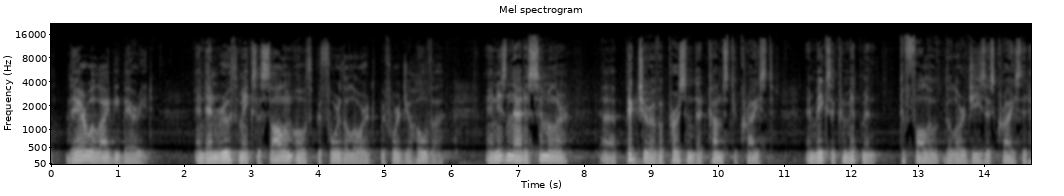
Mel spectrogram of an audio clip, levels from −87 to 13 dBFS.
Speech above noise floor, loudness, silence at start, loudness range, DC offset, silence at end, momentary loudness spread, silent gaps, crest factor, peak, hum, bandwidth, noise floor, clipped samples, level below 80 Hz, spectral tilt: 33 dB; -26 LUFS; 0 s; 4 LU; under 0.1%; 0 s; 14 LU; none; 18 dB; -8 dBFS; none; 15.5 kHz; -58 dBFS; under 0.1%; -52 dBFS; -6 dB/octave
